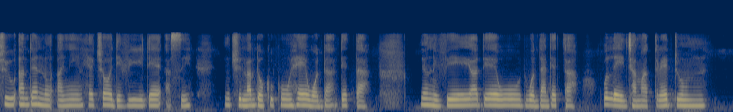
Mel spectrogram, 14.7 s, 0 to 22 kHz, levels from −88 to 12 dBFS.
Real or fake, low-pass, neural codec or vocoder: fake; 7.2 kHz; codec, 16 kHz, 1 kbps, X-Codec, HuBERT features, trained on LibriSpeech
